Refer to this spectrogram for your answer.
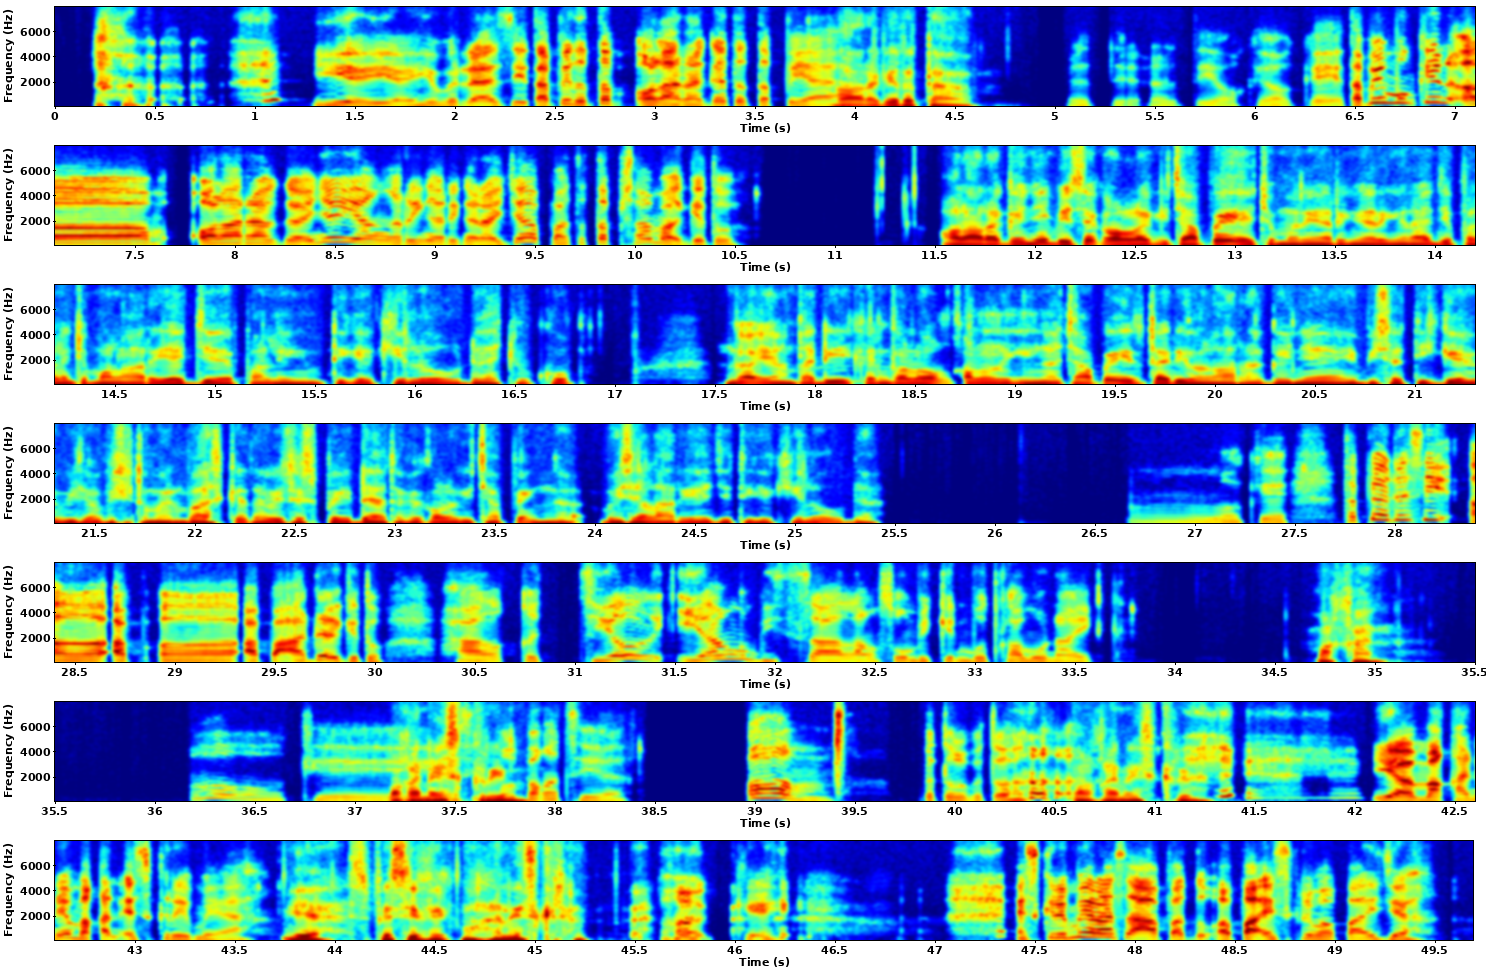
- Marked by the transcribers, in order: chuckle; tapping; "Ngerti-" said as "erti"; "ngerti" said as "erti"; other background noise; in English: "mood"; lip smack; chuckle; laughing while speaking: "makan es krim"; chuckle
- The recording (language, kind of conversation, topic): Indonesian, podcast, Bagaimana kamu memanfaatkan akhir pekan untuk memulihkan energi?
